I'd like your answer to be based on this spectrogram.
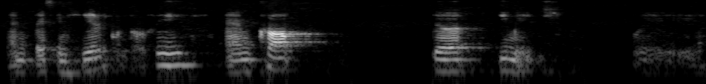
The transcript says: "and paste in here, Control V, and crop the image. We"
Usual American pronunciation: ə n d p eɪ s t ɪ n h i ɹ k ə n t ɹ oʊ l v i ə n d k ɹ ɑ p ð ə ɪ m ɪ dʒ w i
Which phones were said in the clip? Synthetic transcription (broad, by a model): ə n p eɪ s ɪ n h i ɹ k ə n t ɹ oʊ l f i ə n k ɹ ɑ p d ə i m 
